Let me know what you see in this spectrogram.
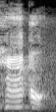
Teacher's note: തൊണ്ടയുടെ മധ്യം. ഇവിടെ നിന്ന് കാറ്റോട് കൂടി പുറപ്പെടുന്നു.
